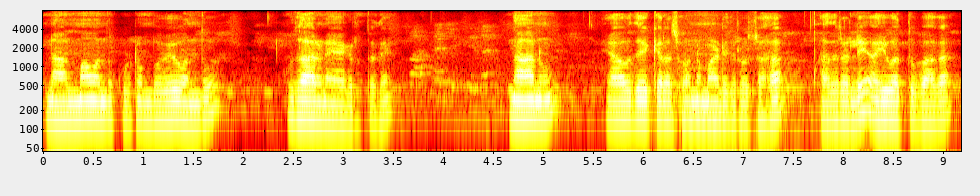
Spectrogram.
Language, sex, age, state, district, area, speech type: Kannada, male, 60+, Karnataka, Chikkamagaluru, rural, spontaneous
